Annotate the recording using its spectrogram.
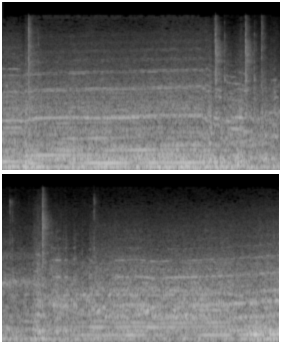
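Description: A racing car engine roars steadily at high revs, dropping in pitch with each gear change.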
